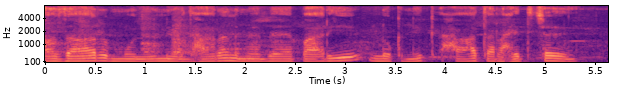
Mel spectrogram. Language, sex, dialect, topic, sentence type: Maithili, male, Southern/Standard, agriculture, statement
